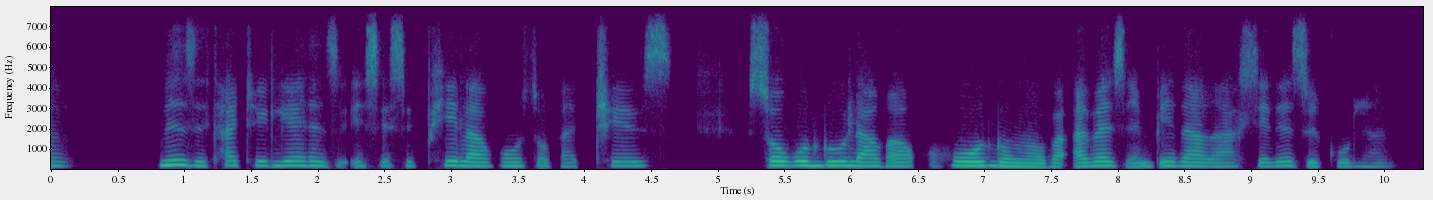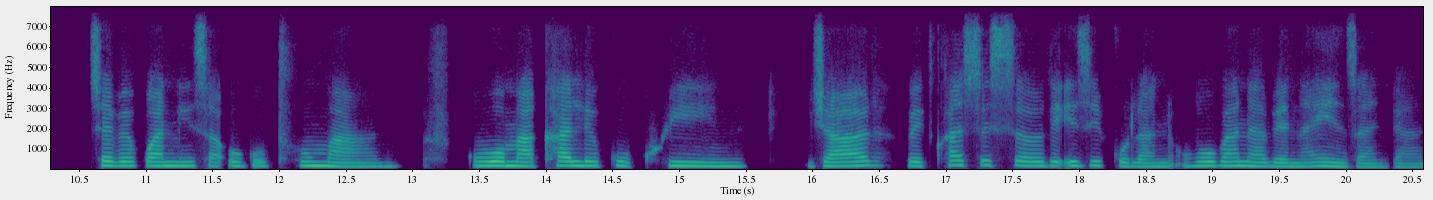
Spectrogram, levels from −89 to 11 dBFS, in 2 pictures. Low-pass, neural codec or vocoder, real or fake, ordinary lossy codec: 7.2 kHz; codec, 16 kHz, about 1 kbps, DyCAST, with the encoder's durations; fake; Opus, 16 kbps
